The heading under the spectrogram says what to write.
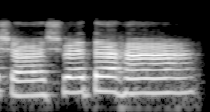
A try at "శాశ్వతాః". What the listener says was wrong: శాశ్వతాః. నాకు దీర్ఘం ఉంది మాతాజీ.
